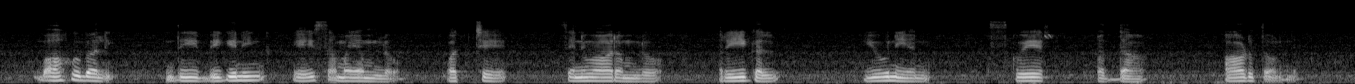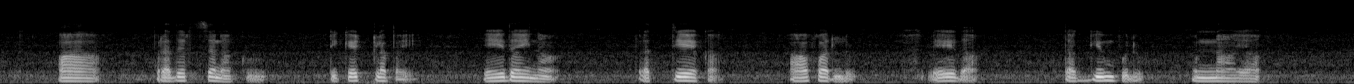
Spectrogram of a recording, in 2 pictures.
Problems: background sounds at intervals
